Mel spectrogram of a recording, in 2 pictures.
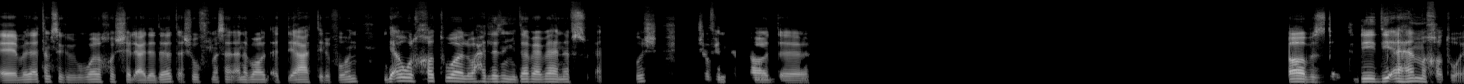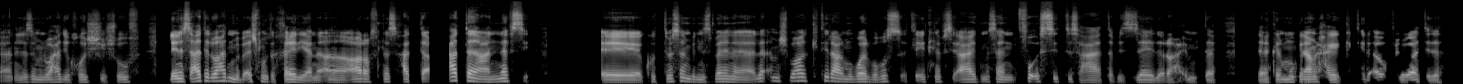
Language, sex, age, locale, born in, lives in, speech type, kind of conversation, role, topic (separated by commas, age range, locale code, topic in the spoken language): Arabic, male, 20-24, ar-EG, Egypt, Egypt, conversation, podcast, guest, إزاي بتواجه إدمان الموبايل أو الإنترنت؟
